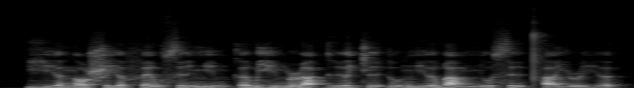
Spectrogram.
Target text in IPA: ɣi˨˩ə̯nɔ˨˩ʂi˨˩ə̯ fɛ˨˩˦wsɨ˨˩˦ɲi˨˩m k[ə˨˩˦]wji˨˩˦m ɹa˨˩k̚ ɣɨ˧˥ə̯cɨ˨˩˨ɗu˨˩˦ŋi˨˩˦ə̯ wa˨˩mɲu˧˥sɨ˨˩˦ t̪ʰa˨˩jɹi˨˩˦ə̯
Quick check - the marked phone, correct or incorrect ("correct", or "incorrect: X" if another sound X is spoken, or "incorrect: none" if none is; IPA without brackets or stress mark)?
incorrect: ə˧˥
